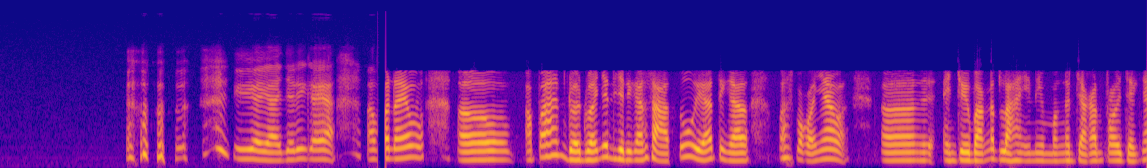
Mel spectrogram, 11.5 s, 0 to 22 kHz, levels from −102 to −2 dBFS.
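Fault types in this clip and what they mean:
Input switched to a poorer device: right after "ya jadi kayak" there's an 80 ms gap, then the sound turns dull and boxy with nothing above 3.8 kHz, a small level shift and a faint new noise floor, likely a jump to another mic or headset.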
